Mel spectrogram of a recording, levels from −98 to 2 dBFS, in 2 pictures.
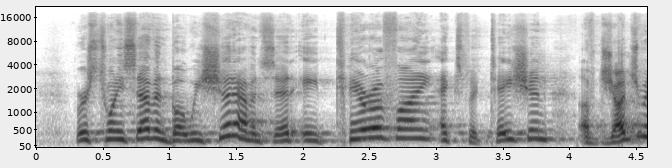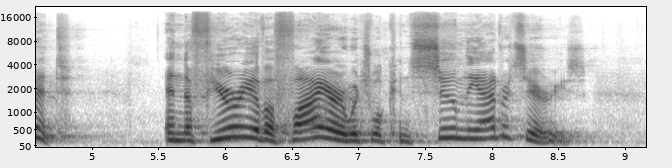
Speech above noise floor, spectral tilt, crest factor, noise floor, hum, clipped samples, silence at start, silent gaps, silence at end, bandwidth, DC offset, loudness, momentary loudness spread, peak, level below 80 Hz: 40 dB; -4.5 dB/octave; 16 dB; -62 dBFS; none; under 0.1%; 0.3 s; none; 0.5 s; 19 kHz; under 0.1%; -22 LUFS; 10 LU; -6 dBFS; -74 dBFS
